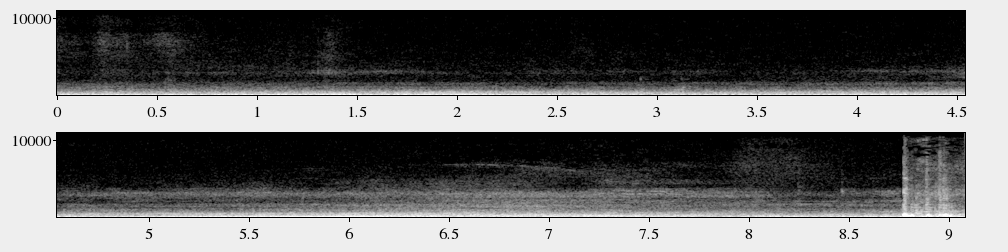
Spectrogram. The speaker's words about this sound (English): Livestock trucks carrying these tortured ass animals to their demise. They're coming in here. Their little eyes and nose trying to peer out.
